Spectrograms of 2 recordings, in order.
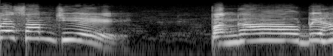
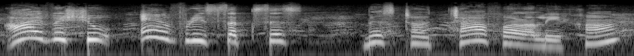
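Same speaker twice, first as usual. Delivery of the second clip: slow flattery; slower than usual. Acted. Flattering the plotter.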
